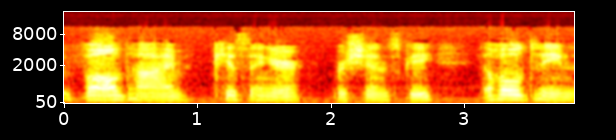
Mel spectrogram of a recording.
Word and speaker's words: Waldheim: from impossible mr voldheim another german not waldheim it's spelled that way voldheim kissinger vershinsky the whole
